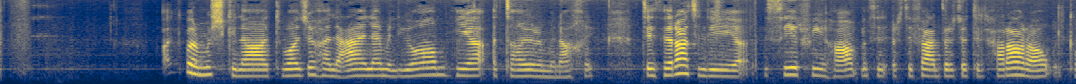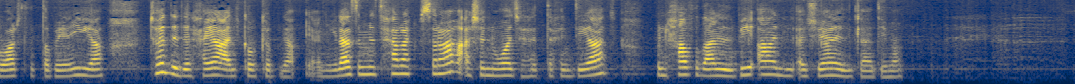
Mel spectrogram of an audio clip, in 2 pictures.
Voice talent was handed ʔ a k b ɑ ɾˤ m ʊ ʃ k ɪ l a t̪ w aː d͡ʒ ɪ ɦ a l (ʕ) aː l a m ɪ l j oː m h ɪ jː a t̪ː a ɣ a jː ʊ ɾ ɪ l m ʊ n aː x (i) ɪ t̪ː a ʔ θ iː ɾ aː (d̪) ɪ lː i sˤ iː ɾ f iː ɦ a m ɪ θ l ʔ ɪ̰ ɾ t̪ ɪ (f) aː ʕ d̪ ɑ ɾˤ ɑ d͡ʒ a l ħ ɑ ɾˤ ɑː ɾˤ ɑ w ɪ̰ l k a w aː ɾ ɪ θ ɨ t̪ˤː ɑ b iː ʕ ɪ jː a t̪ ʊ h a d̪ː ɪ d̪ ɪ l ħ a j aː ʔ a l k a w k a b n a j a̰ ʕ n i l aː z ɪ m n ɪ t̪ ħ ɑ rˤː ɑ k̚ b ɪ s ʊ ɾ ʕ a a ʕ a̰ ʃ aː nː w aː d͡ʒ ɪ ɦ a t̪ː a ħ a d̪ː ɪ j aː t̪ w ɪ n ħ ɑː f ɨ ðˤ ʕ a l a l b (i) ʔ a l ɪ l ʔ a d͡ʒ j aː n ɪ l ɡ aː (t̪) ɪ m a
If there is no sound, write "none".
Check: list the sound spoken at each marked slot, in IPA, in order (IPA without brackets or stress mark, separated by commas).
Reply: ʕ, i, t̪, f, iː, d̪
